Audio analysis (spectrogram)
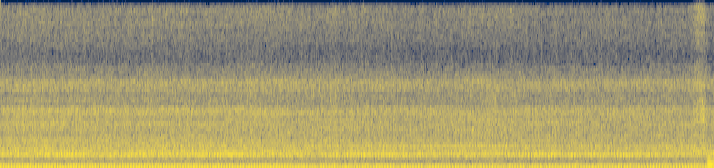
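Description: A Suzuki DRZ motorcycle engine runs steadily and loud throughout, a constant mid-pitched drone with no clear pass-by swell.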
